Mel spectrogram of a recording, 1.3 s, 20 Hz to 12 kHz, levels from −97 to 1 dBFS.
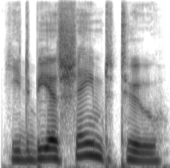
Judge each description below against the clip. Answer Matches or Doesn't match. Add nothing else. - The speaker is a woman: Doesn't match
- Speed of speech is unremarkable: Matches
